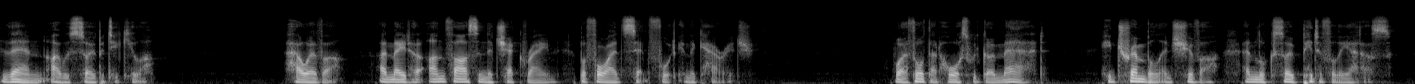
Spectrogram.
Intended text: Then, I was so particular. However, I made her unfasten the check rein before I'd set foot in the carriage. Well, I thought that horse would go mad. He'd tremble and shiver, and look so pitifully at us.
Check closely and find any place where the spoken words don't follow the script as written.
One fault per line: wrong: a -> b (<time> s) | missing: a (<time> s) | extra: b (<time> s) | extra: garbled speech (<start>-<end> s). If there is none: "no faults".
no faults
